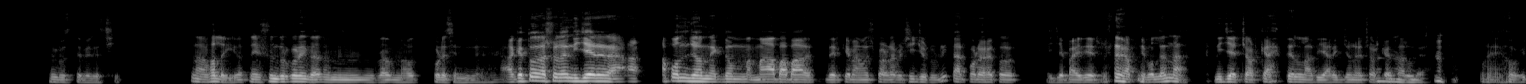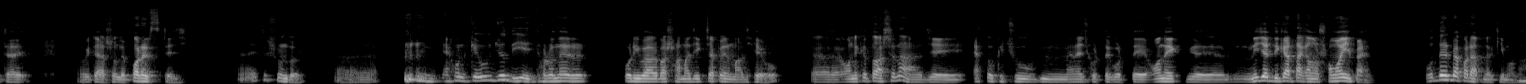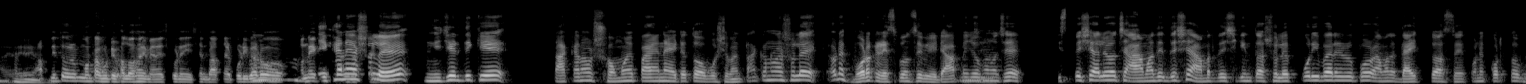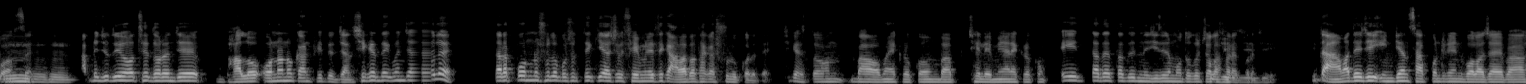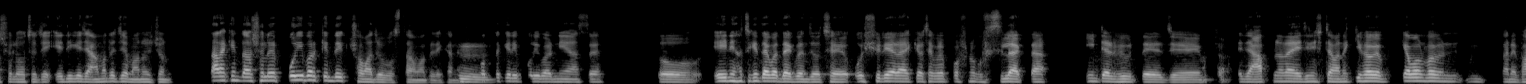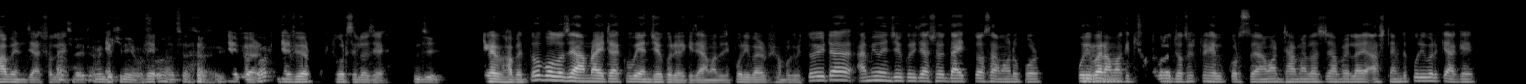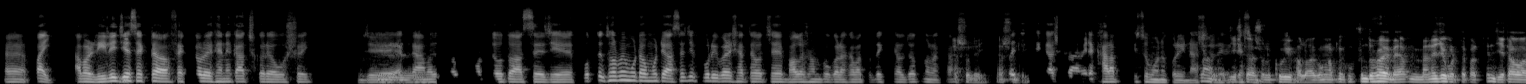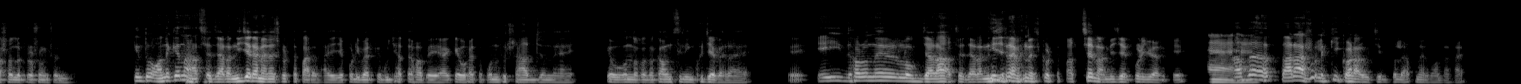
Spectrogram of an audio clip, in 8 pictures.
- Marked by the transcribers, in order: unintelligible speech; scoff; scoff; throat clearing; in English: "understanding"; in English: "subcontinent"; scoff; scoff; in English: "religious"; in English: "counselling"; laughing while speaking: "নিজেরা ম্যানেজ করতে পারছে না … আপনার মনে হয়?"
- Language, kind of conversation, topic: Bengali, podcast, পরিবার বা সমাজের চাপের মধ্যেও কীভাবে আপনি নিজের সিদ্ধান্তে অটল থাকেন?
